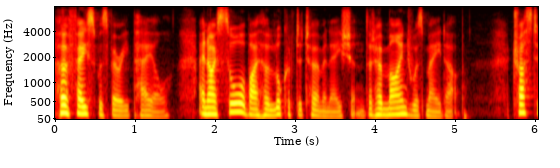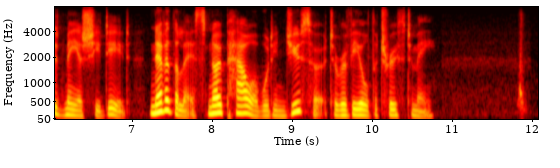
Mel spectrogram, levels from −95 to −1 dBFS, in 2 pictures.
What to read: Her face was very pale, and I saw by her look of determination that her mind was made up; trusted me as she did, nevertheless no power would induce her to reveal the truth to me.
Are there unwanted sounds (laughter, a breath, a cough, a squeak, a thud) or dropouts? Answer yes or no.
yes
